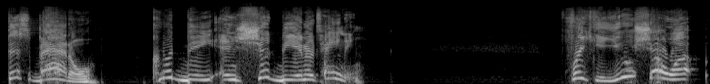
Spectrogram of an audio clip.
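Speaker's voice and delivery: high, slow, stretched ring-announcer voice; hype announcer. Pretend. Streamer hyping the battle for the chat, announcer style. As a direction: sell the fight like a ring announcer.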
